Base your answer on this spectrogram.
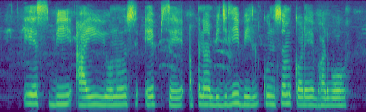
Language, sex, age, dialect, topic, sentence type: Magahi, female, 18-24, Northeastern/Surjapuri, banking, question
